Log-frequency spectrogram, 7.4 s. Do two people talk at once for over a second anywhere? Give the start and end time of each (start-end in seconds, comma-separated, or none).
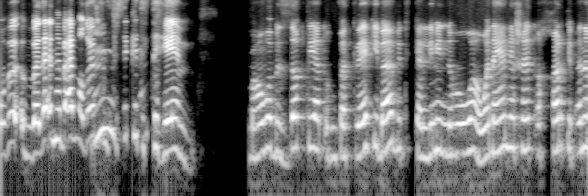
none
